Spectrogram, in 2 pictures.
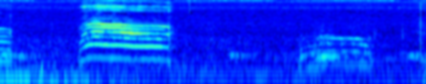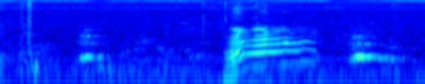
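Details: Wild cats going to sleep, with three clear harmonic meows, each about half a second to a second long, separated by quieter pauses, over faint low background noise.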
